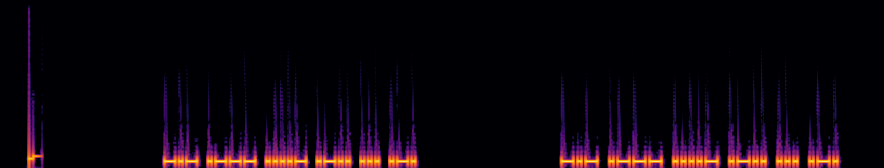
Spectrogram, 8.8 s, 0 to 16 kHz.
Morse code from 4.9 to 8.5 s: KJ4LSR

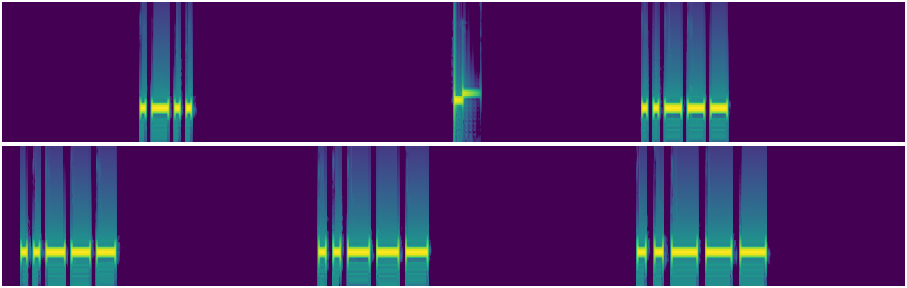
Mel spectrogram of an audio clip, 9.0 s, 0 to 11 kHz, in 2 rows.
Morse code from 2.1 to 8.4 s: 2222

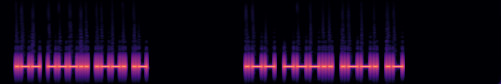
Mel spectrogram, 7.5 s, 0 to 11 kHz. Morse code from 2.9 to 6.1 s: W8PA

